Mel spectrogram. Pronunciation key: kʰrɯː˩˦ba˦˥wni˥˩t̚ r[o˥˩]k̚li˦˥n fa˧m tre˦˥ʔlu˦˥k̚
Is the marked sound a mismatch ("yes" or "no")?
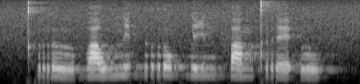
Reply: no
